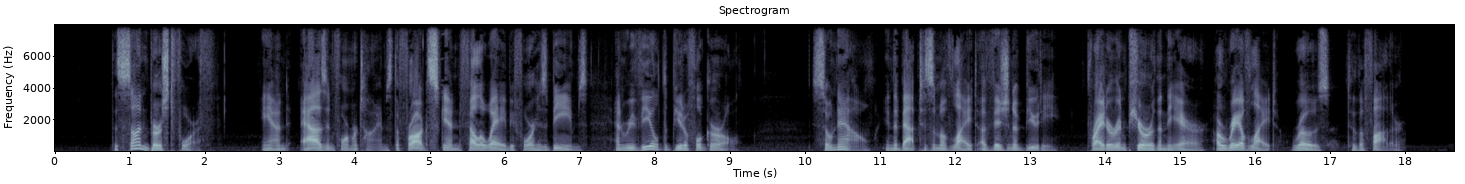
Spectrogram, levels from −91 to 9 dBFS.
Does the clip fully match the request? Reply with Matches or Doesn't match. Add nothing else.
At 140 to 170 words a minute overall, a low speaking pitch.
Matches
